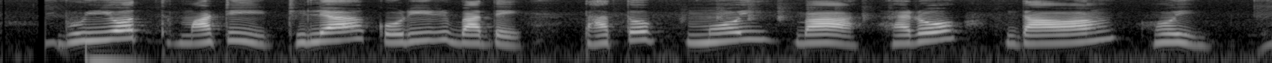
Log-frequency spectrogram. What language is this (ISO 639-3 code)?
ben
